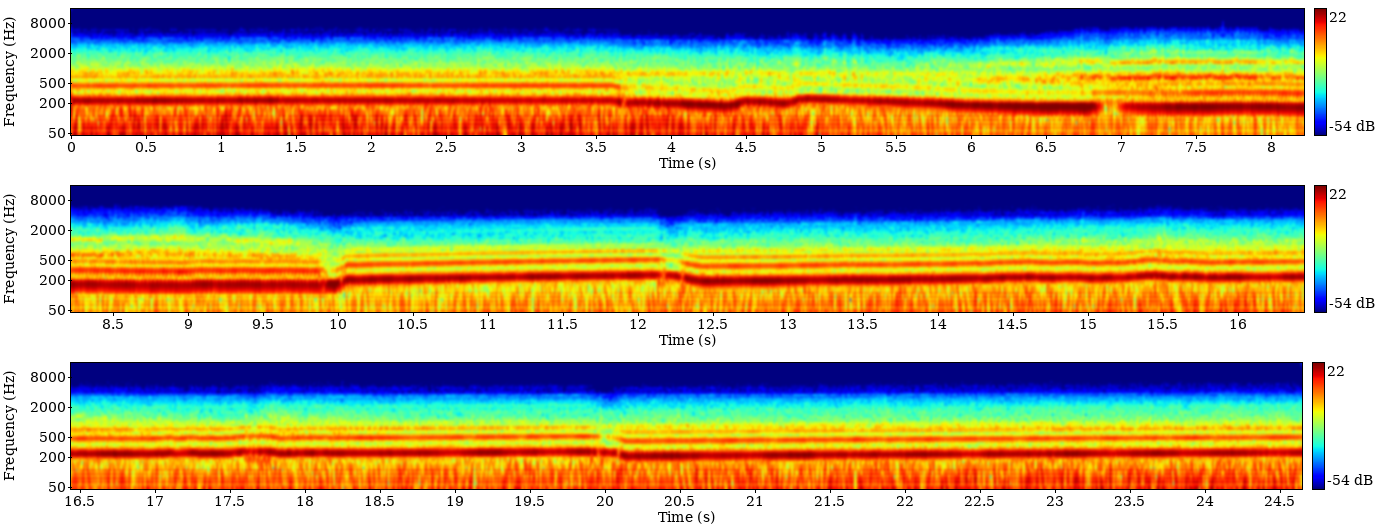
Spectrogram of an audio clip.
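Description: A car engine drones steadily, dropping in pitch as the car brakes and rising again as it speeds up and shifts gears.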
